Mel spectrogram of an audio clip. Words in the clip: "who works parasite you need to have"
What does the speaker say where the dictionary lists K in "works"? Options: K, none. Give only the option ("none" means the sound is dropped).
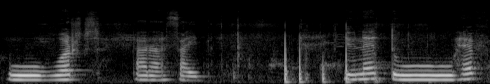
none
